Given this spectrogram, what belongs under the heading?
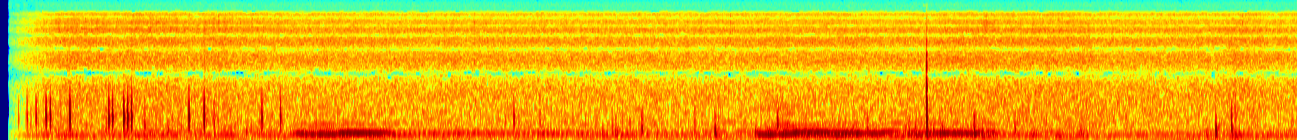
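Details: Snoring sound during sleep.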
